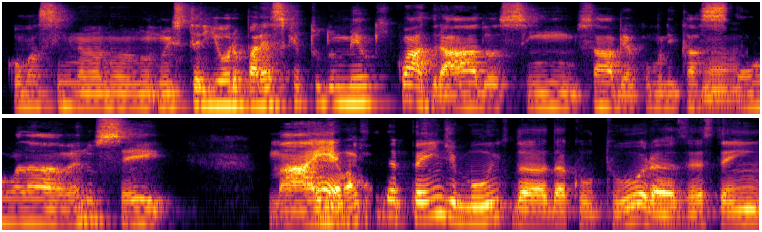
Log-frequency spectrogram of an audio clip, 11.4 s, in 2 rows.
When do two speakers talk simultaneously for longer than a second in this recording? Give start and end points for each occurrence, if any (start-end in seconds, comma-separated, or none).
none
